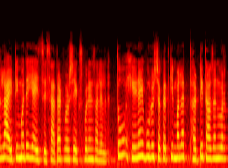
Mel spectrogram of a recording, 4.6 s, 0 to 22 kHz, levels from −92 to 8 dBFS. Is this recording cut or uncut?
cut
